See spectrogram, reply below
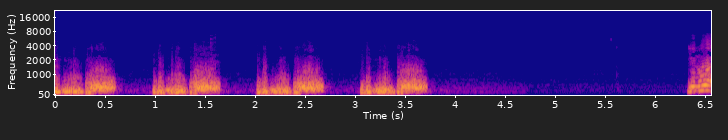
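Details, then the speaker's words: Severe pulmonary hypertension, stethoscope at the third and fourth left parasternal spaces: harsh ejection systolic murmur, loud second sound and soft early diastolic murmur from pulmonary valve ring dilatation, about 58/min. "إذا إحنا حطينا السماعة على third and fourth spaces to the left of the sternum في حالات severe pulmonary hypertension هنسمع الـ ejection systolic murmur وهنسمع الـ loud second sound، لكن كمان ممكن نسمع an early diastolic murmur نتيجة الـ dilatation of the pulmonary valve ring زي الآتي."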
